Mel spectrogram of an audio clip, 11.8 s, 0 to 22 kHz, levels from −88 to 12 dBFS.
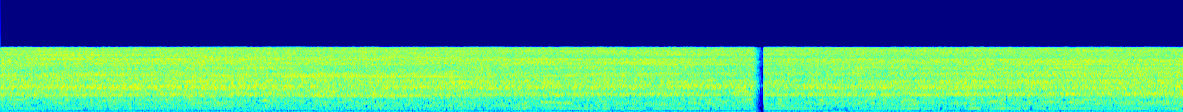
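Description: At 7.53 s the sound briefly stalls into a short fading buzz lasting about 0.1 s, then resumes exactly where it left off with nothing skipped. This is a call audio freeze, likely from delayed packets draining the jitter buffer, leaving the receiver to stretch the last sound while waiting.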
